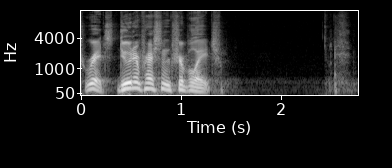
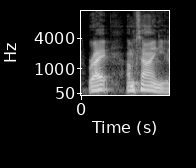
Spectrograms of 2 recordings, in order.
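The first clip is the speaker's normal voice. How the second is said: ordinary delivery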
